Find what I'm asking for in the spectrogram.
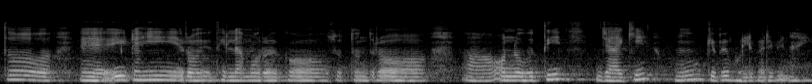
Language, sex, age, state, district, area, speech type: Odia, female, 45-60, Odisha, Khordha, rural, spontaneous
